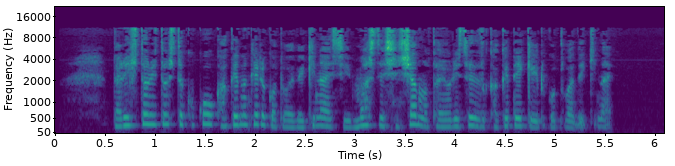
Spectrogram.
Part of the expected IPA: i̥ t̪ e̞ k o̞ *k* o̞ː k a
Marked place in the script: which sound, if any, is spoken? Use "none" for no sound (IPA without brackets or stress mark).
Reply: k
